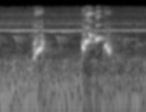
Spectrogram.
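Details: A red-whiskered bulbul gives a short morning burst of forest double-note song: one sharp whistled note followed by a rapid, warbling three-part phrase, with a steady high-pitched whine behind.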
